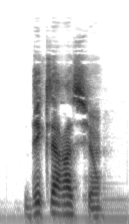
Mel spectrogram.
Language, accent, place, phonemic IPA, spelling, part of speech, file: French, France, Lyon, /de.kla.ʁa.sjɔ̃/, déclarations, noun, LL-Q150 (fra)-déclarations.wav
- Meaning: plural of déclaration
